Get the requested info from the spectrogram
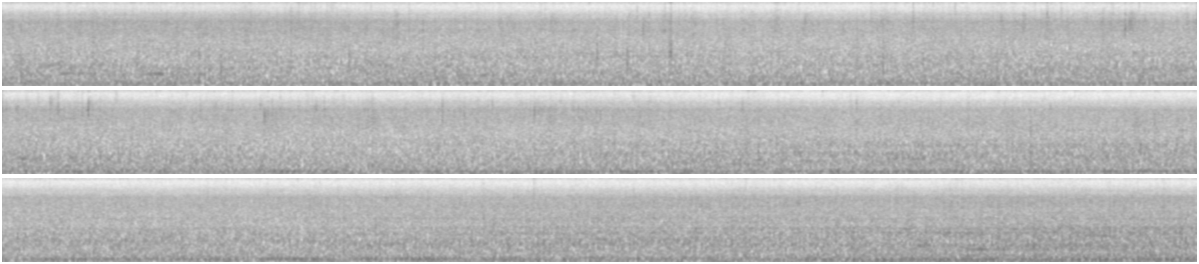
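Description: Heavy rain falling steadily, an even hiss with a few light ticks of drops, over a low engine hum.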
